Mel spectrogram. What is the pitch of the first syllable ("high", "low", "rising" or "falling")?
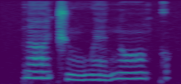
high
